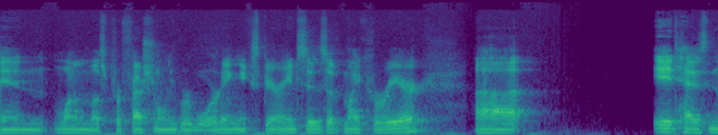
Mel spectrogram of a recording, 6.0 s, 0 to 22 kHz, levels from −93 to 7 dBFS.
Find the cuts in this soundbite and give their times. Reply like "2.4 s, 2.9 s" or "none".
none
